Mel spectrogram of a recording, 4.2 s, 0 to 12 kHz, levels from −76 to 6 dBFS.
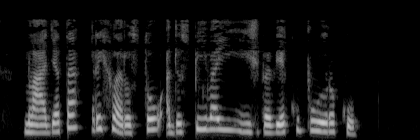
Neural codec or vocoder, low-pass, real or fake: none; 7.2 kHz; real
